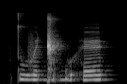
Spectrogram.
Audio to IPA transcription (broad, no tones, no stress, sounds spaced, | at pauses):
t̪ u v ɛ ɡ͡ǁ u ɡ͡b u h ɛ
